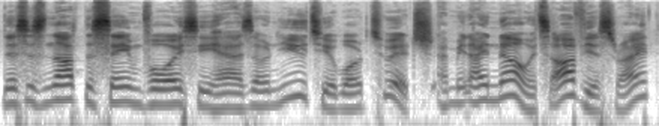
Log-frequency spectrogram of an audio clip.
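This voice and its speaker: A man's voice: high-pitched, animated, normal speed, a bit bright, clean tone, dry recording. A man doing casual video commentary, reading out online comments in an amused, mocking way.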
